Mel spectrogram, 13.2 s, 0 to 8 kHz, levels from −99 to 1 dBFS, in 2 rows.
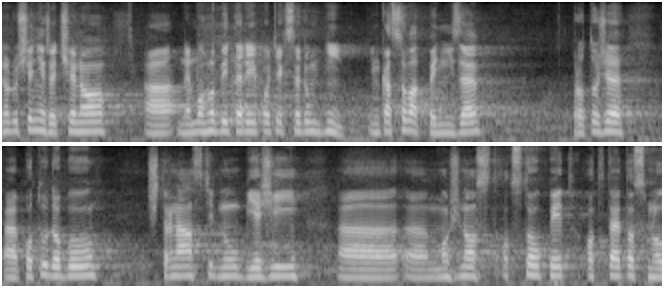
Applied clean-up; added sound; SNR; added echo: none; none; none; none.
